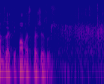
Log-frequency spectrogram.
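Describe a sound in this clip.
A man speaks into a microphone.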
